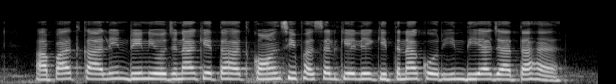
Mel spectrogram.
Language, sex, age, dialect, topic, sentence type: Magahi, female, 46-50, Southern, agriculture, question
